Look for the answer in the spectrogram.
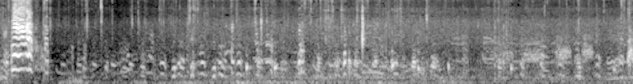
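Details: Hens being fed, a dense chorus of soft clucks and short murmuring notes throughout, with a sharp high burst at the start and faint clicking pecks in the background.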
